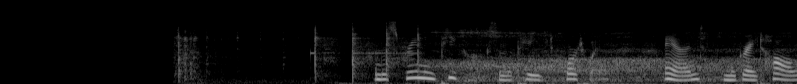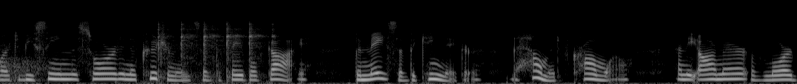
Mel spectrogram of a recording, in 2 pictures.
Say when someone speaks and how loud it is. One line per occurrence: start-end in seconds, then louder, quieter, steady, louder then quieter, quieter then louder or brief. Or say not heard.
3.8-15.9 steady.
